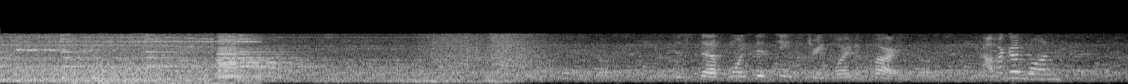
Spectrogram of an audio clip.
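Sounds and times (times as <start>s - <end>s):
commuter train arriving at station: 0.0s - 11.2s
commuter train tonal horn-like burst: 0.3s - 3.1s
speech: 7.1s - 10.8s.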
